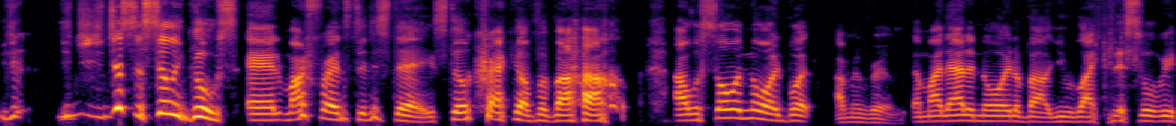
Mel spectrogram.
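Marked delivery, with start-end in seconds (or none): 0.0-2.0 very high, put-on cross, angry scolding yell. Telling the listener about yelling at them over Hellraiser, retelling a mock-angry yell. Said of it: "I'm yelling, but I'm not really angry".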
